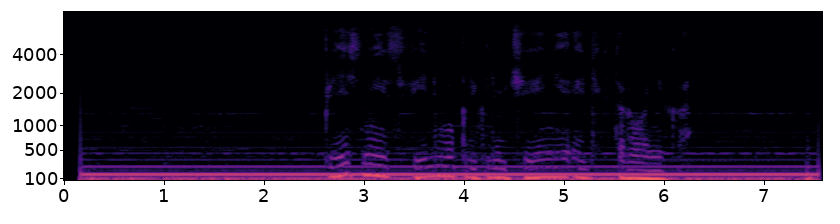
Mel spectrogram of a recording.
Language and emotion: Russian, neutral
